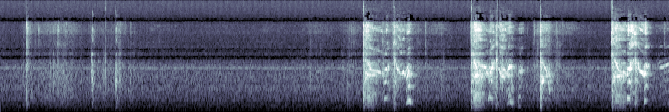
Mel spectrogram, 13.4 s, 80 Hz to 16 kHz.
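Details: Chronic cough ongoing since summer 2016, recorded July 2018; the patient believes temperature changes in the apartment trigger it. Several bursts of harsh, repeated coughing separated by quiet pauses in a small room.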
